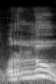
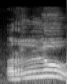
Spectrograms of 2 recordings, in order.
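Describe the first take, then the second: The two takes are said the same way.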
